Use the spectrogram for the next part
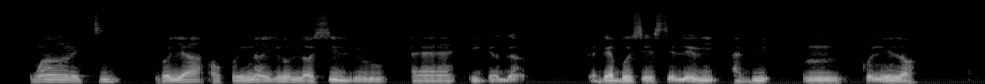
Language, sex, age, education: Yoruba, male, 46-60, tertiary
